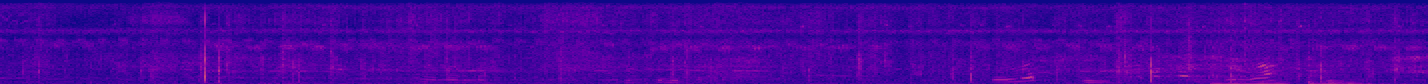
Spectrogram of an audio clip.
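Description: Scattered sharp clicks and rustles, then a person's voice briefly near the end.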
